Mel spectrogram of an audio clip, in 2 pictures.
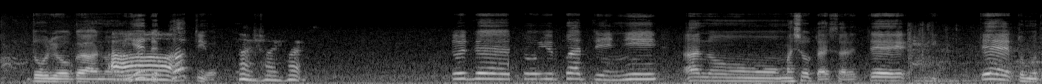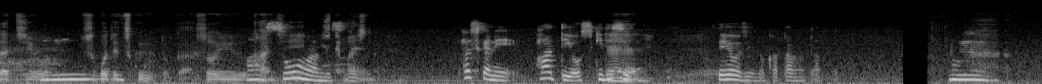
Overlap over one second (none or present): present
